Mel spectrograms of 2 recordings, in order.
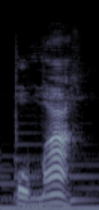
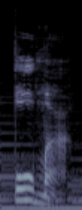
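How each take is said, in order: First: The stress is on the second syllable. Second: The stress is on the first syllable. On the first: The speaker calls it wrong. "Nosotros no decimos puma" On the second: The speaker calls it right. "decimos puma. Pu es donde tenemos la mayor fuerza de entonación"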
